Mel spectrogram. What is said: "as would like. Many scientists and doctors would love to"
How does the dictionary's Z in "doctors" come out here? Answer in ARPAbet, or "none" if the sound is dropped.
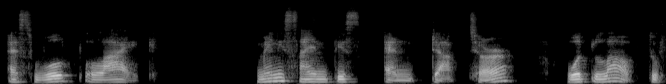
none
